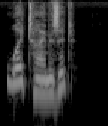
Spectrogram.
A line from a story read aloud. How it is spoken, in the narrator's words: asked Raskolnikov, looking round uneasily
